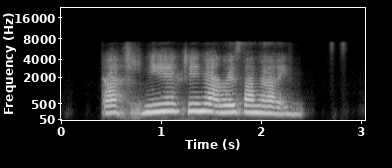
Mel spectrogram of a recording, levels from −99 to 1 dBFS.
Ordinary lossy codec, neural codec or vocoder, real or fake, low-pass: AAC, 48 kbps; codec, 16 kHz, 0.5 kbps, FreqCodec, smaller model; fake; 7.2 kHz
